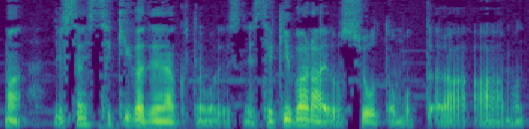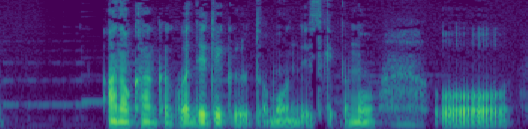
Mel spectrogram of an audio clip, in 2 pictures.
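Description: A Japanese man teaching pronunciation in an audio language lesson, explaining patiently and pausing to demonstrate sounds. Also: deep voice, creaky, husky, soft background music.

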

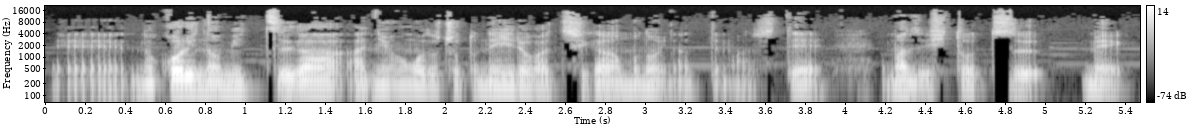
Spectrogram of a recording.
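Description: Japanese guy teaching pronunciation, slow and patient, bit of vocal fry, dry close sound. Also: sits low, expressive, darkish tone, no echo. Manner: patient, explanatory, pauses often to demonstrate sounds. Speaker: language teacher. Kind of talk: audio language lesson.

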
